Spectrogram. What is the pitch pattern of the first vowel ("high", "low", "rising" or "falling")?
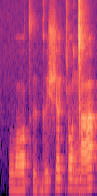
low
